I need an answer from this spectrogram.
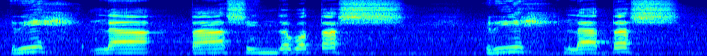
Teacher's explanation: এখানে র হাকে গিয়ে ধরবে, এটা হচ্ছে জিমের মতো হা, আমরা জানি যে এই হা পড়ার সময় বাতাস ছেড়ে দিয়ে পড়বেন না, বরং বাতাসটা একটু চাপিয়ে রেখে পড়বেন, যাতে করে বাতাস যে বের হচ্ছে ওই বাতাসের একটা শব্দ হয়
